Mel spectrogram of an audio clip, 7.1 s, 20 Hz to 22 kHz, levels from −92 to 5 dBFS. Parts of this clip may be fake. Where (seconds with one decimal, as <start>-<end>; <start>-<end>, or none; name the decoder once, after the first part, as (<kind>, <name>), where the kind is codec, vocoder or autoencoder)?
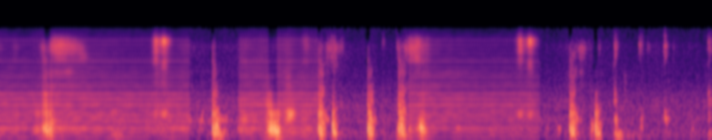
0.0-1.9 (vocoder, Vocos); 2.4-3.2; 4.1-5.4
